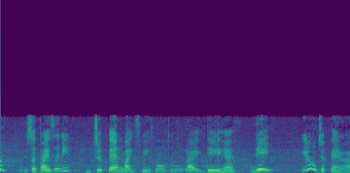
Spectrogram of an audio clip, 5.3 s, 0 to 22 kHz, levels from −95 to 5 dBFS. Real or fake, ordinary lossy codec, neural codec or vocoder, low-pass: fake; none; codec, 16 kHz, 2 kbps, FreqCodec, larger model; 7.2 kHz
